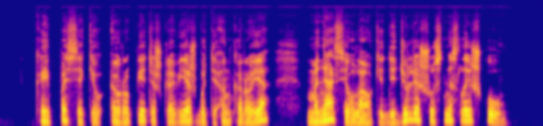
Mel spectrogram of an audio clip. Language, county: Lithuanian, Kaunas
